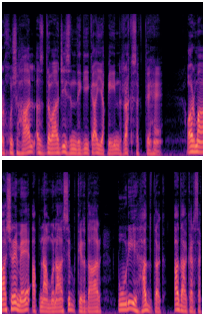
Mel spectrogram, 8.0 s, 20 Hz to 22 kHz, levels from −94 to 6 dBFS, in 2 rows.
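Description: Listening to this speech recording, nothing stood out as a technical problem anywhere in it.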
